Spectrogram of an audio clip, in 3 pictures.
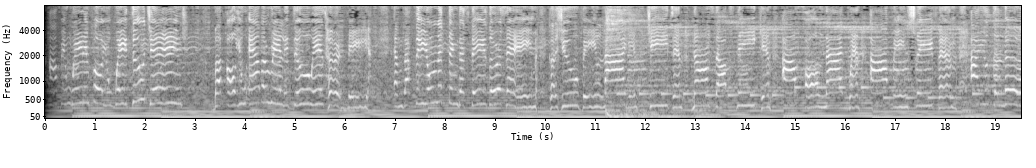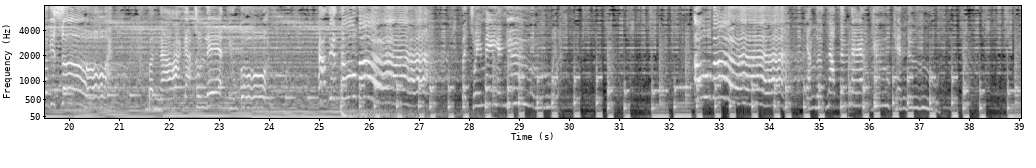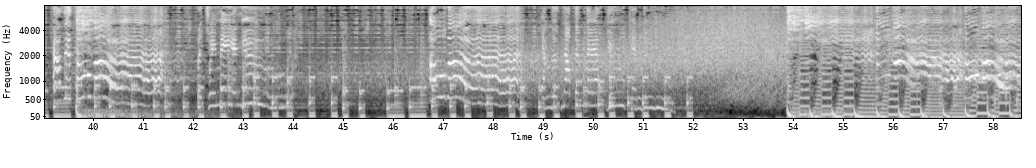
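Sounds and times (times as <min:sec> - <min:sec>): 
remixed bassline music: 0:00.0 - 0:58.5.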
